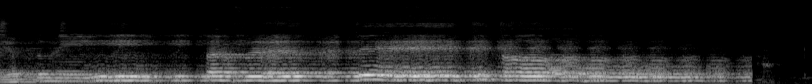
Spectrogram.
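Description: A man's voice singing a hamd, an Urdu devotional poem in praise of God, without instruments, in long held melodic notes. The singing stops abruptly near the end as the recitation finishes.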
